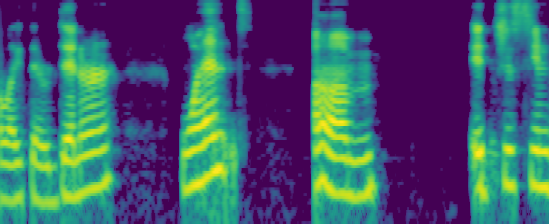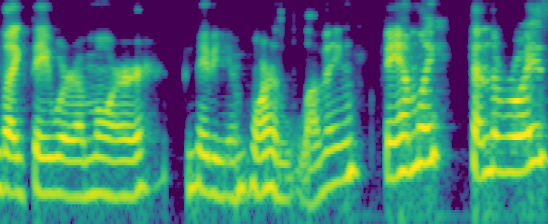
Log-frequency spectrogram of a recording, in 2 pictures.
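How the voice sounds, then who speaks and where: This podcast co-host chats casually, her medium-pitched voice a little bright and free of echo. She talks loosely, laughs easily, and leans on plenty of "sort of" and "like." The audio is dull and lo-fi.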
